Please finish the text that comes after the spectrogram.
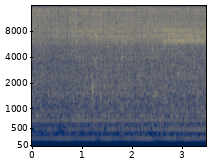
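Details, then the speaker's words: Old toilet cistern refilling after a flush: a loud, steady foghorn-like drone under rushing water, traveling through the pipes and audible from the street at night. "Yes, it's like the Titanic has arrived. It's like the Titanic has risen. Now that noise, yeah, in the middle of the night, you can hear it from outside of the street. That's how loud it is. And the noise is travelling through the pipes"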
